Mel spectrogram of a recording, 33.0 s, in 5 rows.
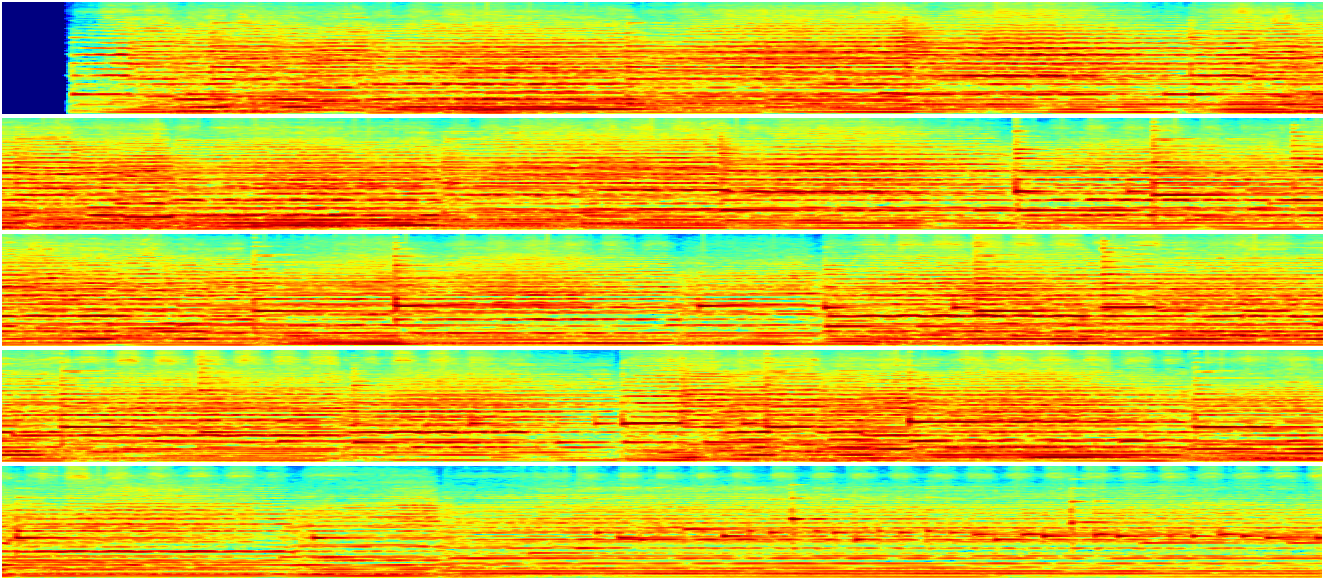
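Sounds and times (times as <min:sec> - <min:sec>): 
harp and piano piece: 0:00.4 - 0:33.0.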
